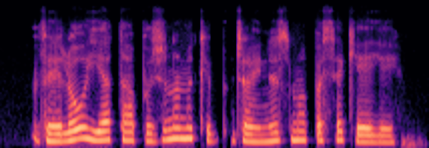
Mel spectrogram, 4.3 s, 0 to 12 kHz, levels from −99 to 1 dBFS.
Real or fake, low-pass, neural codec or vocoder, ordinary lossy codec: real; 7.2 kHz; none; Opus, 24 kbps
